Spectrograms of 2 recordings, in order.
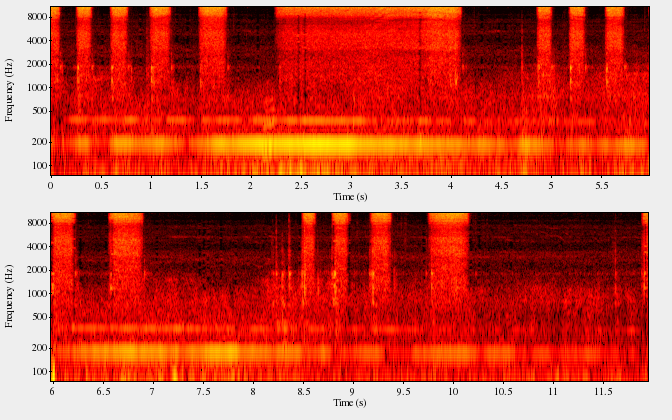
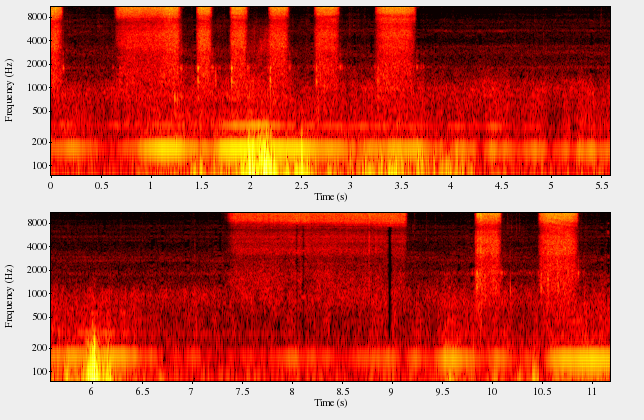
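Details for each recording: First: Inherited antique model steam engine, cleaned up and run for the first time in many years, cold start with little steam pressure: uneven steam hiss bursts, two or three a second, that stall and restart. Struggling on low pressure. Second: Antique inherited model steam engine, first test in years, heated from cold water, whistle left open to signal pressure: short shrill hissing whistle bursts over low hum, then a long blast as steam pressure rises.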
